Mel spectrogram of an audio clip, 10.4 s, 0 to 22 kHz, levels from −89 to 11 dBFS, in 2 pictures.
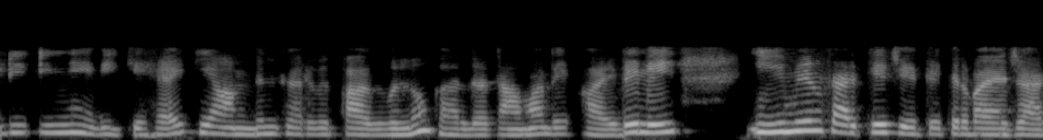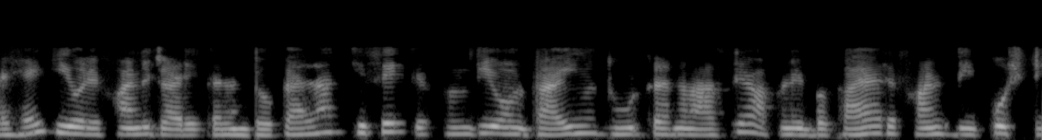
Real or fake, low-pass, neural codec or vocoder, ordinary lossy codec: fake; 5.4 kHz; codec, 16 kHz, 2 kbps, X-Codec, HuBERT features, trained on general audio; none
